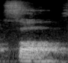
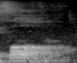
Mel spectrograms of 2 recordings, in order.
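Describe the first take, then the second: First: The sound is light, with too little heaviness. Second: The sound is thick and heavy. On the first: "kalau misalnya dikurangi ya paling so ... itu terlalu terlalu kurang" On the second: "kalau yang tebal ya tadi so"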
